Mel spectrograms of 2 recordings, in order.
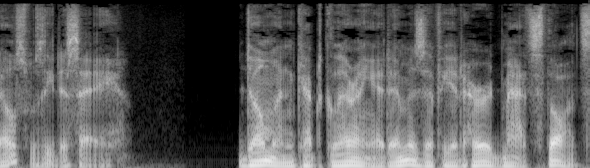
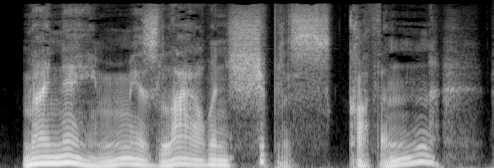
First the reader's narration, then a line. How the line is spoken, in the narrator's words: she drawled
